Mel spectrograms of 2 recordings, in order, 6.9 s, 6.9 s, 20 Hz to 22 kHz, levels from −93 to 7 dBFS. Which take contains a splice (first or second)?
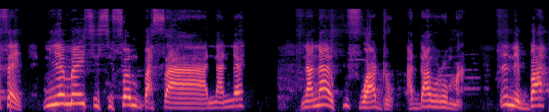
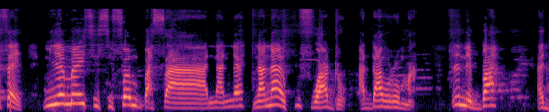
second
